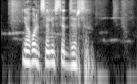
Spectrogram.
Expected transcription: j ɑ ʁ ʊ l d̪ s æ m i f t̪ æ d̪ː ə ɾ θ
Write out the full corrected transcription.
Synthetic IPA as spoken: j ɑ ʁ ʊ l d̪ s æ m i s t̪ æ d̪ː ə ɾ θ

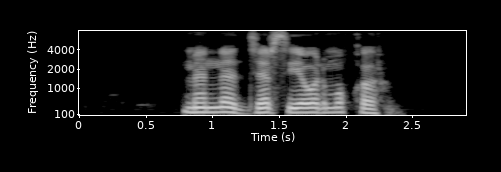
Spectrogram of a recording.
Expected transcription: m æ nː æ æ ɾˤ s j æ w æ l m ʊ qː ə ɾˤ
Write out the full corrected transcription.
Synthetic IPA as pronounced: m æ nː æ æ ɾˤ s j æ w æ l m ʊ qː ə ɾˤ

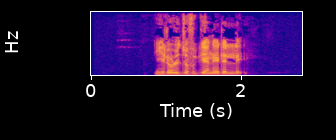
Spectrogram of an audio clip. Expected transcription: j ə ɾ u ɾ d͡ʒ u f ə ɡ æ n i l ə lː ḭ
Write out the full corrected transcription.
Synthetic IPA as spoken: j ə l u l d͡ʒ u f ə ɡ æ n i l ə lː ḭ

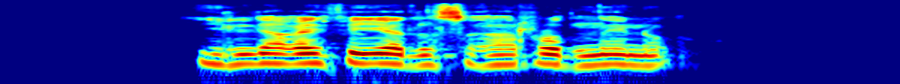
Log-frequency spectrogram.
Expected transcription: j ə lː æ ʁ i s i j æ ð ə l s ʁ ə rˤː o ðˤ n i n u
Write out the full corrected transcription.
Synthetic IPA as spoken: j ə lː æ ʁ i f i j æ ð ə l s ʁ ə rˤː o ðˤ n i n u

